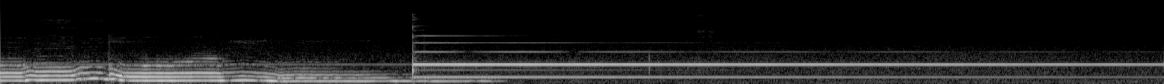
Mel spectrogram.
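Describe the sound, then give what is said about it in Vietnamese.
A Buddhist temple bell is struck once, its deep ringing tone humming on steadily to the end. Before the strike, a voice chants a long sliding melody that overlaps the first moment. “Nguyện tiếng chuông này vang pháp giới, xa xôi tâm tối mọi loài.”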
